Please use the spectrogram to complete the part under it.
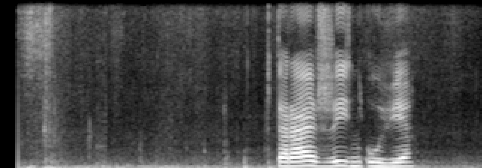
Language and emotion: Russian, neutral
